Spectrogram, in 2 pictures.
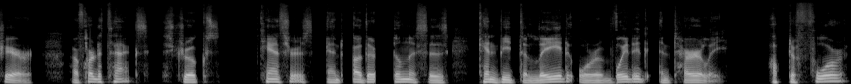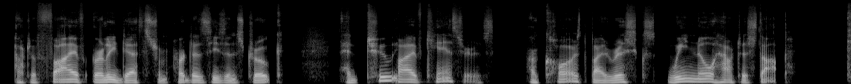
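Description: Damaged data in a compressed stream produces brief glitches at 0.83–0.87, 3.71–3.75, 6.13–6.17 and 12.45–12.49 s in the audio, each about 40 ms long. Corrupted bytes make the decoder misread those frames and lose sync until it finds a valid frame header again.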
